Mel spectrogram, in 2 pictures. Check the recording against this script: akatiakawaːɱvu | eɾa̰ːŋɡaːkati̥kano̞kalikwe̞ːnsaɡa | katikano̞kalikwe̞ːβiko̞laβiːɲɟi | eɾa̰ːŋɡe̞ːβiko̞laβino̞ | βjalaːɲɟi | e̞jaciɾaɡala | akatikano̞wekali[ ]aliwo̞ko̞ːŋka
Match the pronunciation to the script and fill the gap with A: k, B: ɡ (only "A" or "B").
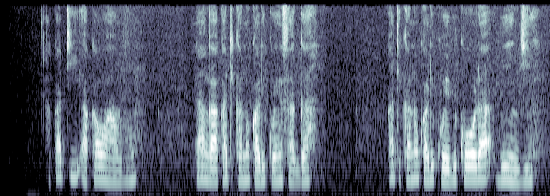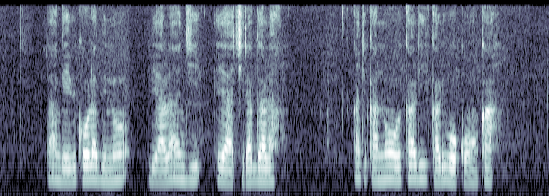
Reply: A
